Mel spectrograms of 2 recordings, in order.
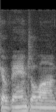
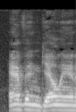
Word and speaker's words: Evangelion: of it but uh it looked like evangelon to me but Evangelion I guess is the correct way to say it but uh regardless uh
